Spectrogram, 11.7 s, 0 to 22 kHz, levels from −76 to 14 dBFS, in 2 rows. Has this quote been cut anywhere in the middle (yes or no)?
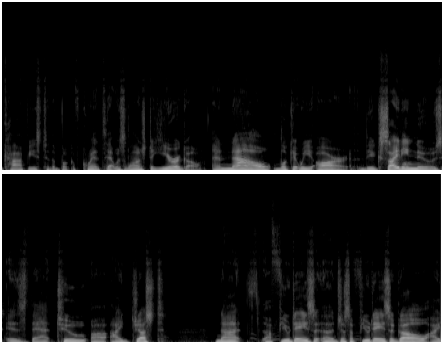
yes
